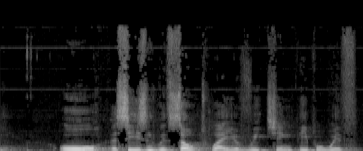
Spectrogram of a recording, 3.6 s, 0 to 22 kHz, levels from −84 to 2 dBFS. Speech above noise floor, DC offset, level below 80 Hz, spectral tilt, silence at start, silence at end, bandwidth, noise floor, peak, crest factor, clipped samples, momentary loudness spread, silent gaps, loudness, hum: 27 dB; under 0.1%; -56 dBFS; -6 dB/octave; 0 s; 0.1 s; 18 kHz; -52 dBFS; -8 dBFS; 18 dB; under 0.1%; 12 LU; none; -26 LUFS; none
